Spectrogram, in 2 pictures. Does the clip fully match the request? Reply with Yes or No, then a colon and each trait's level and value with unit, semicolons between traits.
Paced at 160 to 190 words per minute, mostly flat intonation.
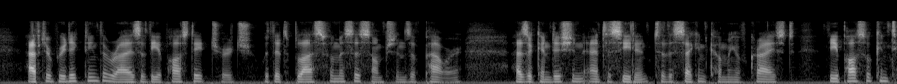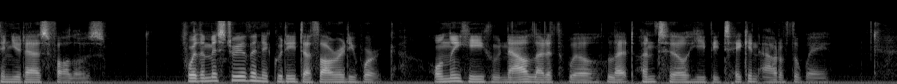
No: average, 175 wpm; average, 3.3 semitones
